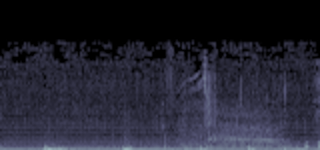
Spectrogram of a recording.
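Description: Faint steady hum in a pause between a speaker's sentences, with two soft low thumps in the first second.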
